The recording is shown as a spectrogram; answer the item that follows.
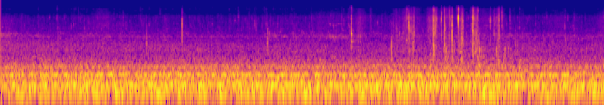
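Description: A steady low rumble throughout, with a few light clicks about five to six and a half seconds in.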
